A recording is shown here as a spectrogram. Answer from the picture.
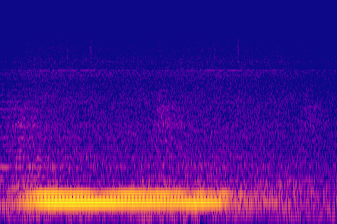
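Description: Background music: a sustained low two-note chord swells in, is held for about three seconds, then fades away.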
